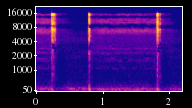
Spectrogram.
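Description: Three sharp clicks from a digital tire inflator gauge being worked as air is pulsed into a tire, over a low steady hum.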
